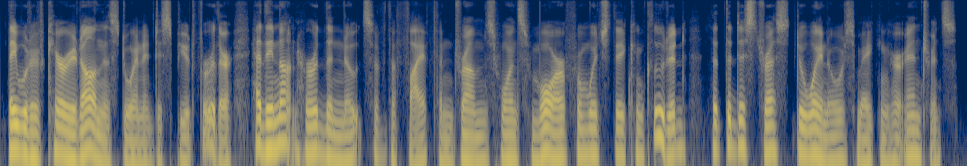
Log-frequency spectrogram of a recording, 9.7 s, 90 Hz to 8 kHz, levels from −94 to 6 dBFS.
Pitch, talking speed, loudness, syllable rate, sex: 110 Hz, 210 wpm, -20 LUFS, 5.4 syllables/s, male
